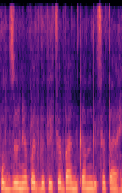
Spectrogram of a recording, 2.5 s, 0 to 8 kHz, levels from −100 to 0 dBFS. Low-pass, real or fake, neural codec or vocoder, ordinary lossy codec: none; fake; codec, 16 kHz, 4.8 kbps, FACodec; none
